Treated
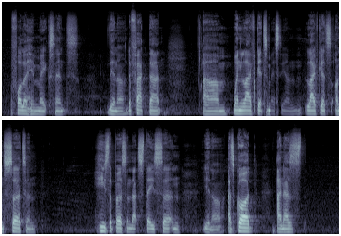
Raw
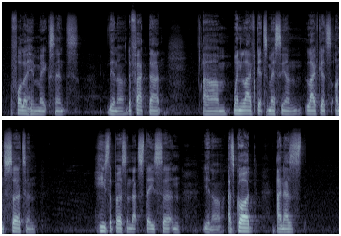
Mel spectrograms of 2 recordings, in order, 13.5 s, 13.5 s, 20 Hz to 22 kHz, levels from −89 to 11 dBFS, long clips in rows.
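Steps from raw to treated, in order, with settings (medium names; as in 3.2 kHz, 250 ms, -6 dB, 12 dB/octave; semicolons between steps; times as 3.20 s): 5.35–5.91 s: level held to a coarse grid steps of 23 dB; trim +3.5 dB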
